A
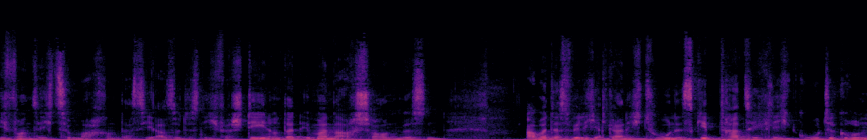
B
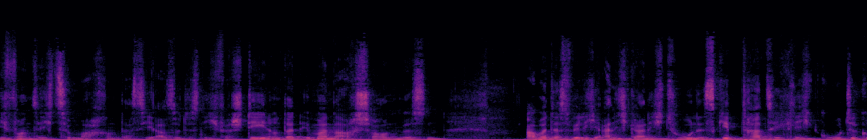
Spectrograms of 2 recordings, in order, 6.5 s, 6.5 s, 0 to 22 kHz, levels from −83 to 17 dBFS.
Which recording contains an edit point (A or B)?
A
